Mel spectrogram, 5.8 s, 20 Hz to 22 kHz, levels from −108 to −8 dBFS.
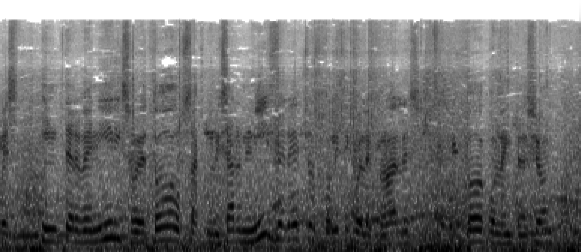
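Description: Gain pumping runs through the whole recording, with the level swinging by around 10 dB. Loud and quiet passages sit unnaturally close together, giving a squashed, breathing texture. The likely cause is input gain set far too high for the microphone, with a fast limiter or compressor repeatedly clamping down on peaks and releasing between them.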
